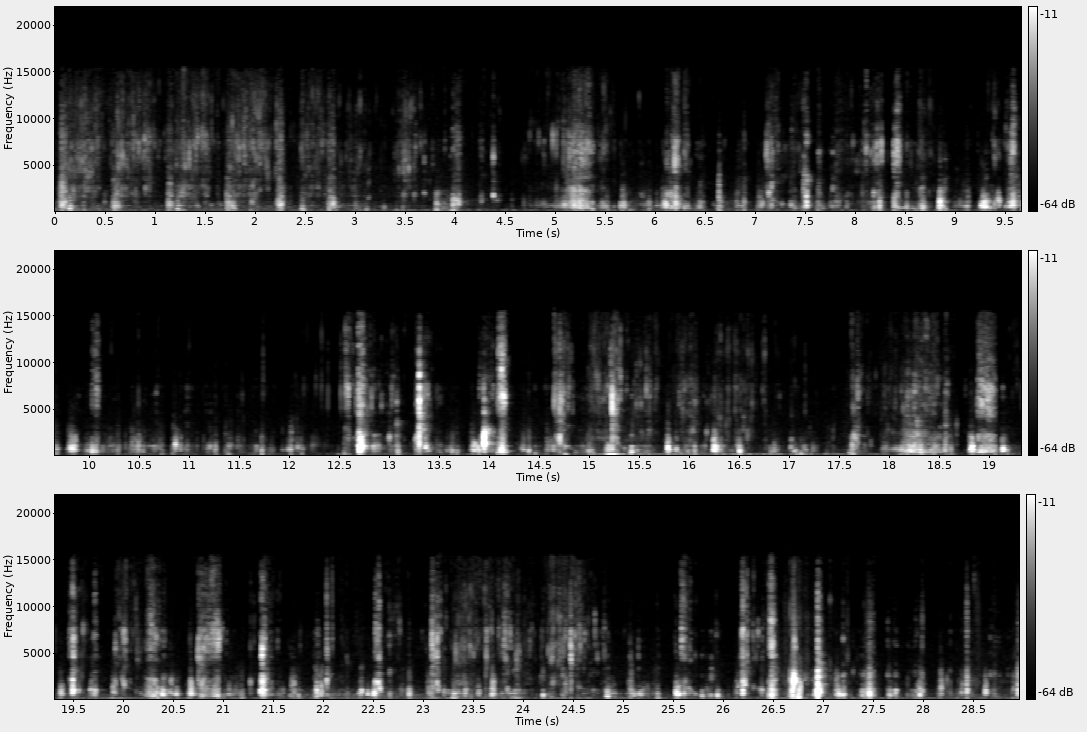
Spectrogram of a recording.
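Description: Close-miked chewing of hand-fed mouthfuls of rice and mutton curry: a dense run of quick mouth clicks, smacks and bites, with fingers squishing and mixing rice on the plate between mouthfuls.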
